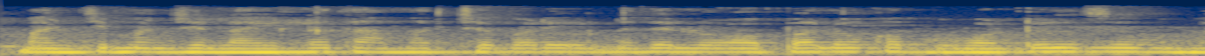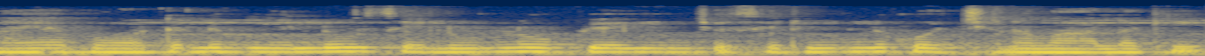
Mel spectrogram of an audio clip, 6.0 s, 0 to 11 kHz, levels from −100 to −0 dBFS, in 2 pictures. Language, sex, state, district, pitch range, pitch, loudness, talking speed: Telugu, female, Andhra Pradesh, Visakhapatnam, 170-185 Hz, 180 Hz, -14 LUFS, 200 wpm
